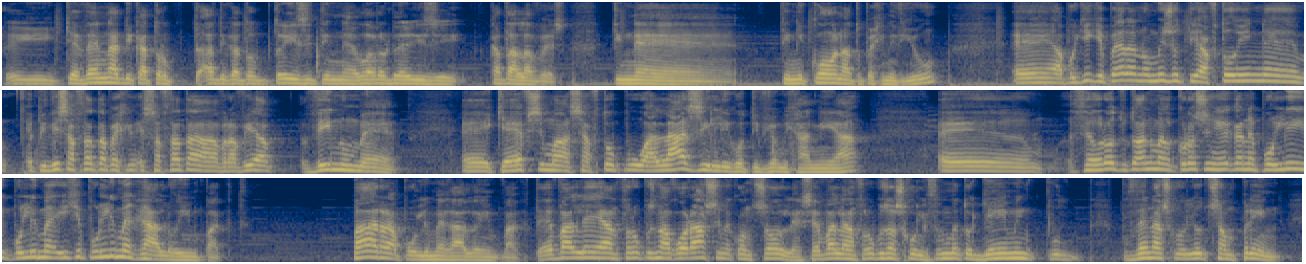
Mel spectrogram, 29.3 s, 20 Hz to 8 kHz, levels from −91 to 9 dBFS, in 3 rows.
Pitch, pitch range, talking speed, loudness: 155 Hz, 130-180 Hz, 150 wpm, -18 LUFS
